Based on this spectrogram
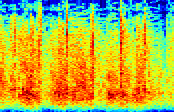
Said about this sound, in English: So yeah, can we get a round of applause for that and for product and engineering? Yes.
